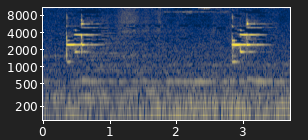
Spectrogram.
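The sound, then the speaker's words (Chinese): A mobile phone message notification tone on a rooftop terrace. Short, bright, high chiming notes sound twice, over a steady low background hum. “突然手机响了。”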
